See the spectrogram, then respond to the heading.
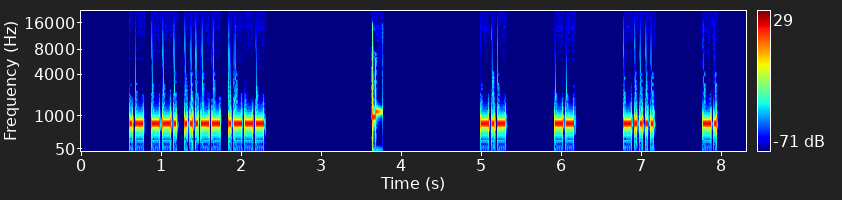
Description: Morse code, heard as a keyed tone, about 36 wpm, spaced as for 18 wpm, 700 Hz. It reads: AG3J KM6N
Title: USA Call Signs - 4 Characters - 6x Character Spacing - 35wpm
